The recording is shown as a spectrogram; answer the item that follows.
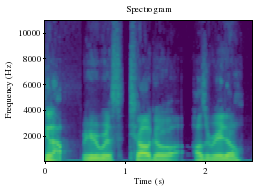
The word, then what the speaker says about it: Thiago Azeredo: We're here with Thiago Azeredo, right?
